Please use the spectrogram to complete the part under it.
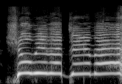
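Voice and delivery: very high, loud holler; mock yell. Co-host repeats the cheeky caption, high loud mock yell. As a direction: squeal it out at full volume.

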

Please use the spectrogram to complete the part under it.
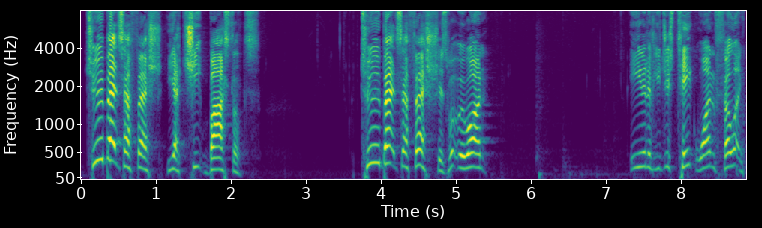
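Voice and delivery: ranting vlogger yelling a demand at chip shop owners; shouting demand. Real, not acted.

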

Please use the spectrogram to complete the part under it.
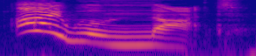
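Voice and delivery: loud, slow, defiant refusal; witch's retort. Acted. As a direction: snap back like a wicked witch. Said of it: "retorted the witch".

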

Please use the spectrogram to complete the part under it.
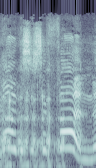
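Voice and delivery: high, laughing delight; mock thrilled customer, giggling. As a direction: squeal it through a laugh. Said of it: "And you're like".

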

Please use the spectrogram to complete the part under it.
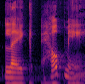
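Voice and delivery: normal talking voice

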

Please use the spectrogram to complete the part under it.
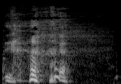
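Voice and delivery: loud high burst of laughter; a sudden loud real laugh. Real, not acted. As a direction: crack up at the joke. Laughing at friend's ghost joke.

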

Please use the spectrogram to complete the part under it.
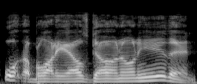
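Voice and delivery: loud mock Aussie bloke; aussie tradesman. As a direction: bellow it like an outraged bloke. Voicing the swimmer.

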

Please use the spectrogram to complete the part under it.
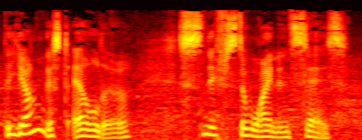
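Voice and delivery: normal talking voice

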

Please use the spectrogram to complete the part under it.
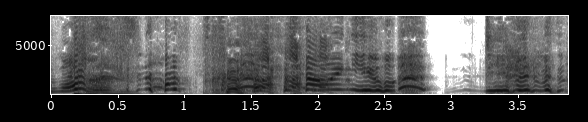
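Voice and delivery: laughing hard. Real, not acted. Co-host cracking up at a guy endlessly telling demon stories, laughing hard. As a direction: barely get the words out through laughter. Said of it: "I'm, like, laughing so hard".

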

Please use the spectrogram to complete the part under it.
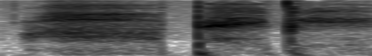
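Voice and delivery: hushed, whispered sympathy; breath-only, acted pity. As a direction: whisper it like a soft aside of pity. Acts out pity for pick-me.

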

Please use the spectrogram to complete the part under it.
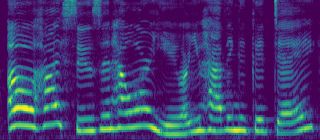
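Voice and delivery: high, bright-toned polite office greeting; code-switched work voice. Retold or imitated.

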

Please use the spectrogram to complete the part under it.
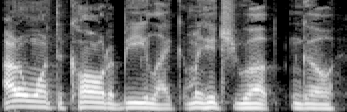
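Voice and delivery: ordinary talk

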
